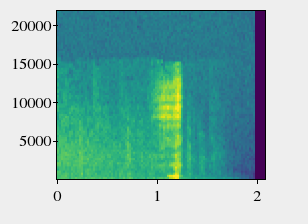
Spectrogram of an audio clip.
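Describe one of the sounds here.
A young woman gasps a short questioning sound.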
